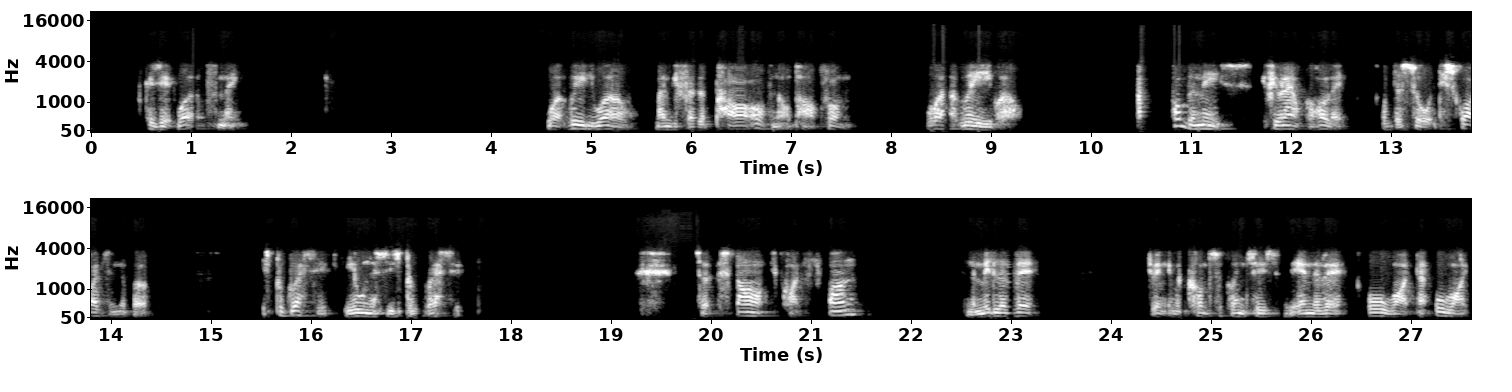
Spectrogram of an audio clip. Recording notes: at the Magical Mystery Tour zoom meeting held in August of 2022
